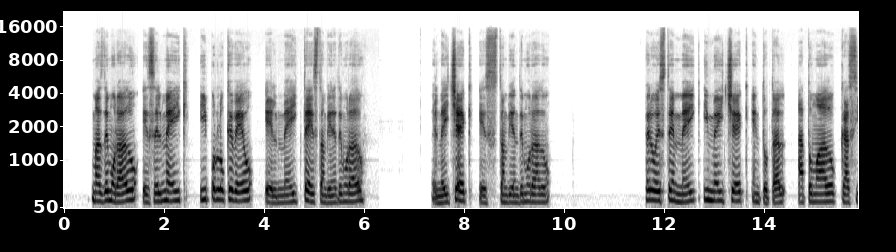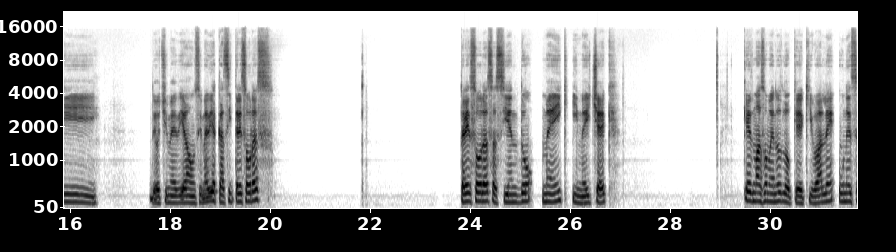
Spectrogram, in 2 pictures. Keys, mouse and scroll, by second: 6.6-10.0 scroll up 2, 10.0-10.8 scroll up 1, 10.8-12.8 scroll up 1, 12.8-15.4 scroll up 3.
